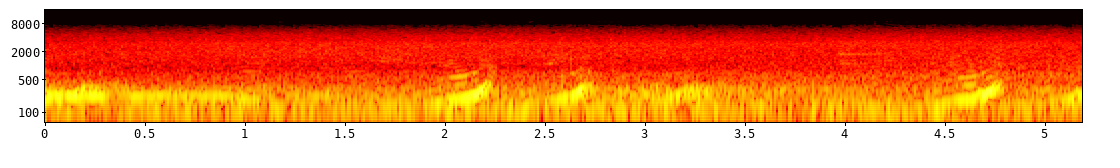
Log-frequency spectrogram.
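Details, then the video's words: Song of a humpback whale, starting with a level droning tone, followed by a series of rising whoops spaced roughly every half second to two seconds, low and resonant against steady underwater background noise. "Sounds and Songs Of The Humpback Whales"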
